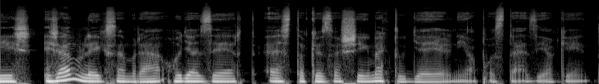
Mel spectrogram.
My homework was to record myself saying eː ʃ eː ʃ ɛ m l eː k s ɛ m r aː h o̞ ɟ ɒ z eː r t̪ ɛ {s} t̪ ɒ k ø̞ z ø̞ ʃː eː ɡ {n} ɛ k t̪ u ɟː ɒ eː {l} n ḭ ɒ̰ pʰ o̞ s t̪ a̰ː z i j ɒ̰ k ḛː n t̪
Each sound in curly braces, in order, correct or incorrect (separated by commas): correct, incorrect, correct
